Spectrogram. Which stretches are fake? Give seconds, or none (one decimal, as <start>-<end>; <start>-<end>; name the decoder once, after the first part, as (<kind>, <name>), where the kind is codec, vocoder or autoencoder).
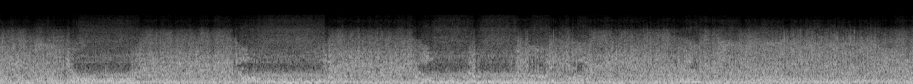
0.0-3.4 (autoencoder, DAC-VAE); 5.6-6.0; 7.0-7.7; 8.6-9.1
